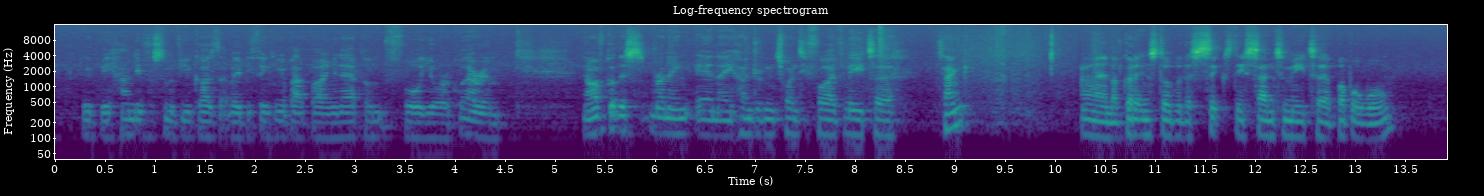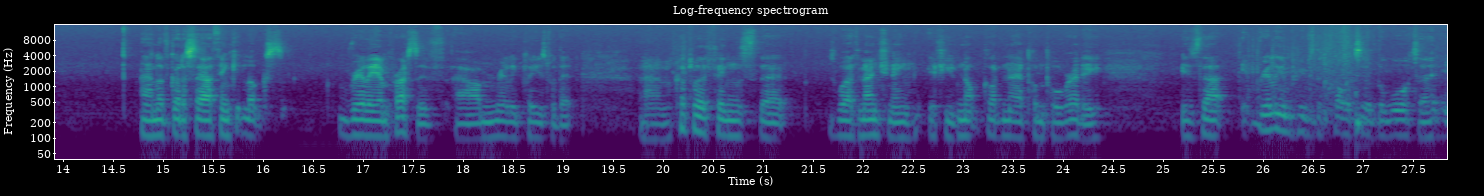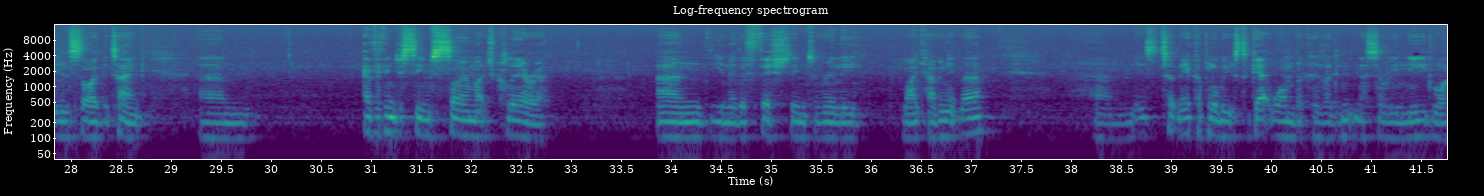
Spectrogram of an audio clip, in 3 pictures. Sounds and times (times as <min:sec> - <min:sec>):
Speech: 0:00.3 - 0:04.6, 0:05.3 - 0:09.2, 0:10.2 - 0:13.5, 0:14.6 - 0:19.2, 0:19.8 - 0:24.4, 0:25.2 - 0:29.9, 0:30.9 - 0:32.8, 0:33.8 - 0:37.3, 0:38.2 - 0:41.7.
